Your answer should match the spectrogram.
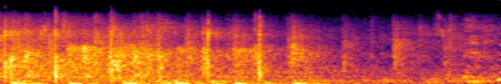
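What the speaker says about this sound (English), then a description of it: "Yeah, please give them applause." An audience claps for a student mental health panel, a brief burst of hand clapping from nearby listeners that tapers off toward the end.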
